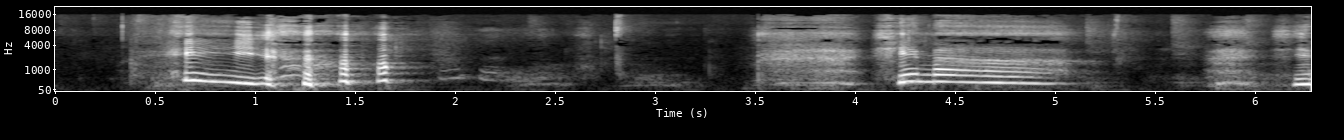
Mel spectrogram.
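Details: Six-week-old puppies yelping and whining indoors in a small room, with high harmonic cries sliding downward in bursts around one second and four seconds, mixed with a woman greeting them in Swedish.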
